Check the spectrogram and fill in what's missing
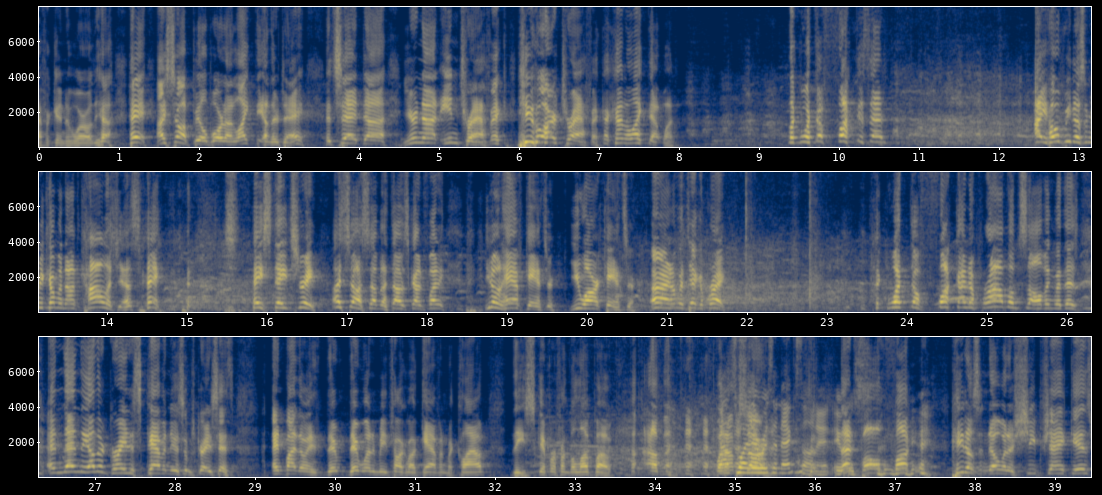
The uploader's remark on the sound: Recorded live at Belly Up Tavern in Solana Beach, CA on January 7, 2024.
